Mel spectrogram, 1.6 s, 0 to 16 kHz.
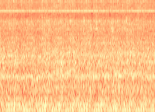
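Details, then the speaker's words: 1989 Honda Goldwing GL1500, 115 (thousand, unit unstated), fully warm, timing belts recently done and carburetor reportedly cleaned: deep idle lopes unevenly with irregular low thumps; also surges on highway, won't exceed 140-150 km/h, loses power on hills; rough idle, cause unknown. "The old 1989 GL 1500 has got a little something that's annoying me. It has a rough idle and it's kind of jumpy on the highway."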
